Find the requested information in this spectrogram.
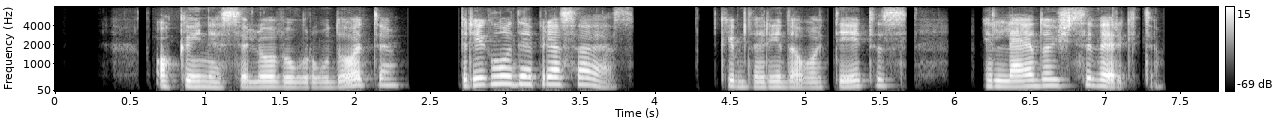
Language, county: Lithuanian, Panevėžys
